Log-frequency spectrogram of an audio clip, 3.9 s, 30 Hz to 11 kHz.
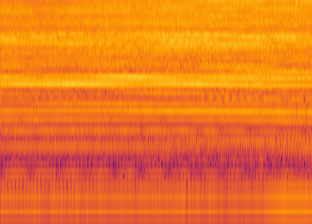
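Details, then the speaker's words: Nova Rossi Icarus 91 nitro engine, on second break-in flight in a Gaui NX7 helicopter on VP 30% fuel, running rich on mid, at higher idle-up RPM: steady high buzz, even pitch, no surging; smoother, wants to pull. "Engine definitely sounds happier there. like it wants to pull."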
